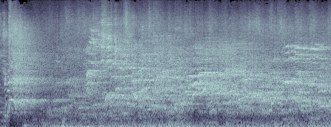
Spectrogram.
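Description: Children run and shuffle across padded mats.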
